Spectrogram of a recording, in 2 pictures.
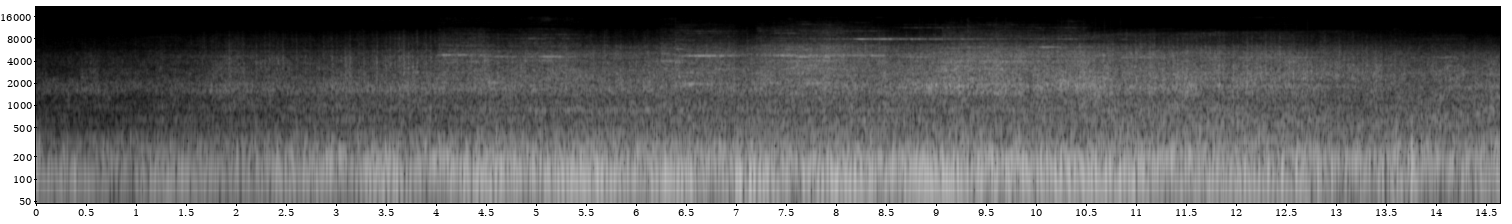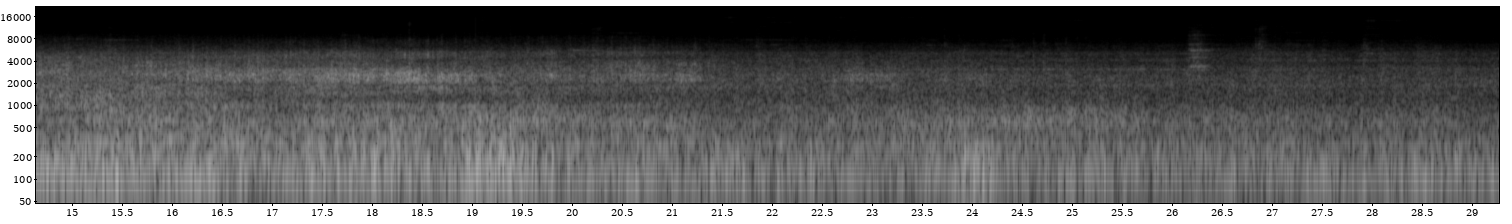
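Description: A KiwiRail diesel train passing close by: the locomotive's engine drone builds up and is loudest in the first half. The wagons' wheels then keep rolling and clattering, with thin wheel squeals, the sound slowly fading toward the end.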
